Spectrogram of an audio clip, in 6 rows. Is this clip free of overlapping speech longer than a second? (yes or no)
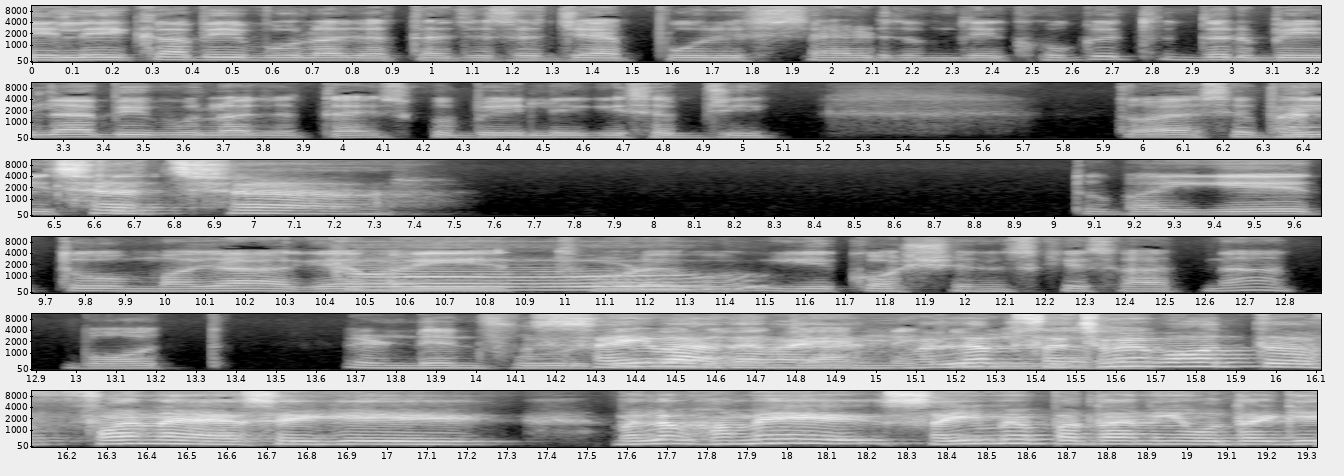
no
